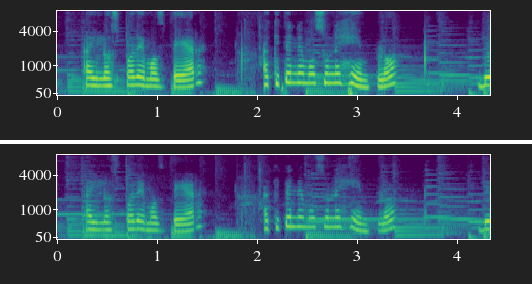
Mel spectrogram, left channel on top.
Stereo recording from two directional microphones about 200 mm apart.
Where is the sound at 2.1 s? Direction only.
40° left (ahead or behind).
